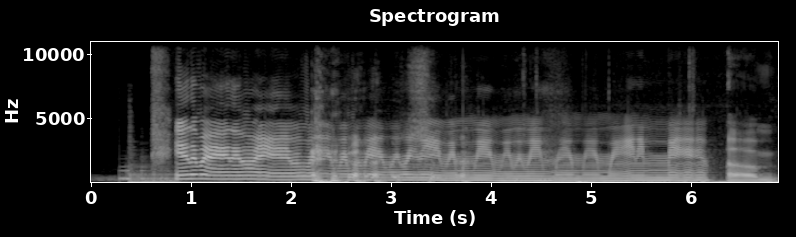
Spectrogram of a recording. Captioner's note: humming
